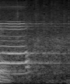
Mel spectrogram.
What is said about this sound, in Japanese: ここでですね早速ですがそんな生徒さんたちに登場をしていただきたいと思います皆さんどうぞ大きな拍手でお迎えください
